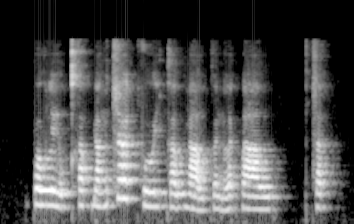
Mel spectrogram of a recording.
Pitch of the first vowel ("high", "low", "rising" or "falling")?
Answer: low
